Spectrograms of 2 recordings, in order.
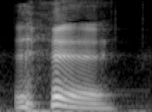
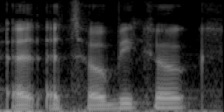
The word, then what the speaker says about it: Etobicoke: Can you pronounce that city name? – Oh, Jesus. – Etobicoke? – Etobicoke. Yeah, Etobicoke. – Etobicoke, Ontario. That's right across the border from Nyack, from where I am.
